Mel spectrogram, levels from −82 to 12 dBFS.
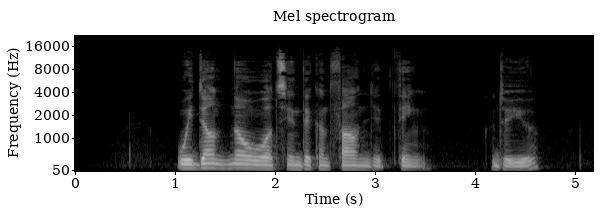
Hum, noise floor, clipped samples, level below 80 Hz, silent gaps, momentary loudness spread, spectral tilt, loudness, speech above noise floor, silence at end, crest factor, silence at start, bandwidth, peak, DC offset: none; -69 dBFS; under 0.1%; -72 dBFS; none; 13 LU; -5 dB/octave; -26 LUFS; 44 dB; 0.55 s; 20 dB; 1.05 s; 14.5 kHz; -8 dBFS; under 0.1%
